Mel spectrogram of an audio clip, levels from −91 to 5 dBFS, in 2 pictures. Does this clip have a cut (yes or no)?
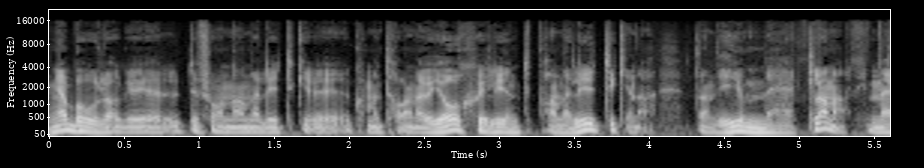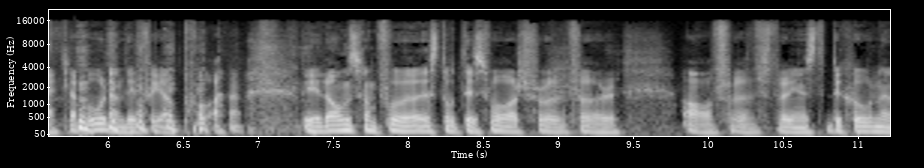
no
